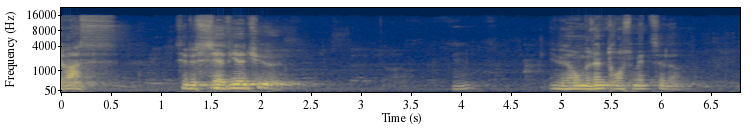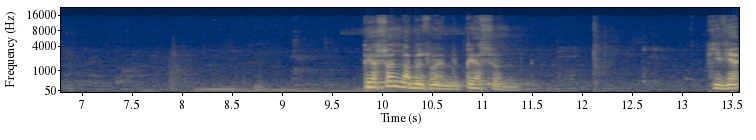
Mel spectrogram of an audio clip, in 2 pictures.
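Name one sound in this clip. A middle-aged man speaks into a microphone in short, emphatic bursts, heard through a loudspeaker in a roomy hall.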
